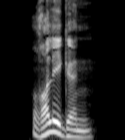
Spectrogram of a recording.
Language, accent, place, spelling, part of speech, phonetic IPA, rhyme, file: German, Germany, Berlin, rolligen, adjective, [ˈʁɔlɪɡn̩], -ɔlɪɡn̩, De-rolligen.ogg
- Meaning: inflection of rollig: 1. strong genitive masculine/neuter singular 2. weak/mixed genitive/dative all-gender singular 3. strong/weak/mixed accusative masculine singular 4. strong dative plural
